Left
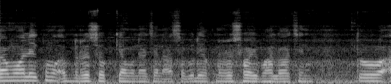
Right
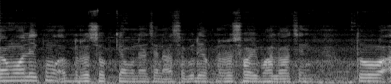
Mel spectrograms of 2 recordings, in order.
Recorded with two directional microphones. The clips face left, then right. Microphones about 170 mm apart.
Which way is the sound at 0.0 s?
45° left (ahead or behind).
